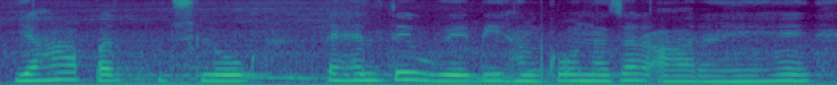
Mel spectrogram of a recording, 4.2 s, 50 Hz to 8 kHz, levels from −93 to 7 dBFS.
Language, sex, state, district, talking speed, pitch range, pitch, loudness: Hindi, female, Bihar, Saran, 170 wpm, 210-230 Hz, 215 Hz, -33 LUFS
